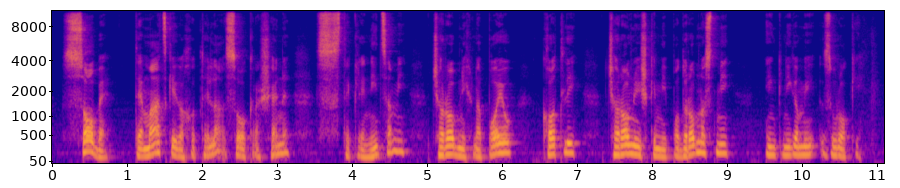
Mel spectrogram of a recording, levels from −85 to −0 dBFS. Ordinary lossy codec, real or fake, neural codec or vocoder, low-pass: none; real; none; none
